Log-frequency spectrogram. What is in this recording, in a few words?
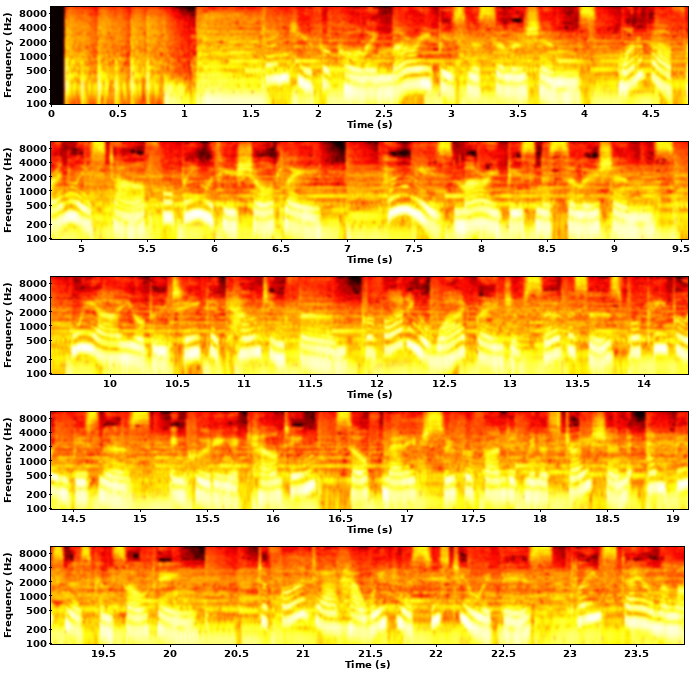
Female Talent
